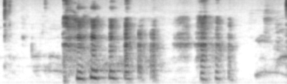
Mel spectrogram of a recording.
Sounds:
Laughter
